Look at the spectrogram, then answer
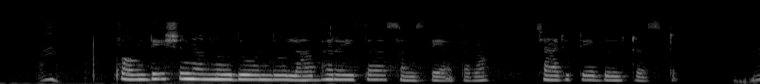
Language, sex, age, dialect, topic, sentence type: Kannada, female, 25-30, Coastal/Dakshin, banking, statement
